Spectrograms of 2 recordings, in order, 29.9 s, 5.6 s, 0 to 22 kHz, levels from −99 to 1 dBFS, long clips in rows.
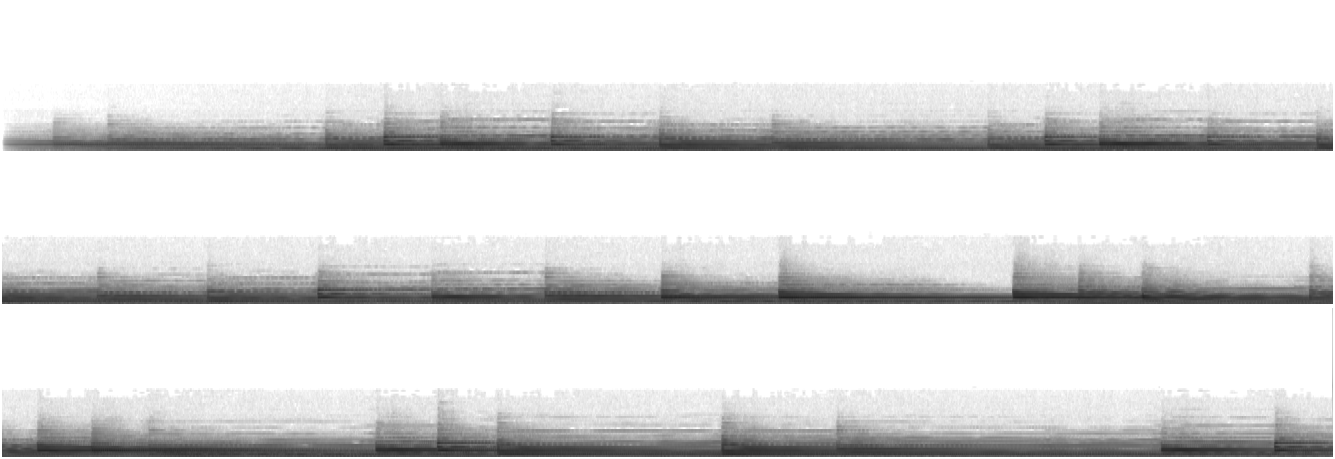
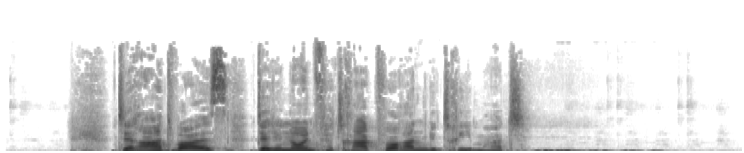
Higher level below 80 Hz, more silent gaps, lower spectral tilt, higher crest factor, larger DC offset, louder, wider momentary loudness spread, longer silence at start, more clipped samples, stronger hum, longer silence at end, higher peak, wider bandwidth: second, -78 dBFS vs -48 dBFS; neither; first, -7.5 dB/octave vs -5 dB/octave; about the same, 16 dB vs 20 dB; neither; first, -23 LUFS vs -26 LUFS; second, 10 LU vs 14 LU; second, 0.1 s vs 0.5 s; neither; neither; second, 0 s vs 0.6 s; about the same, -8 dBFS vs -8 dBFS; second, 5.6 kHz vs 16 kHz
